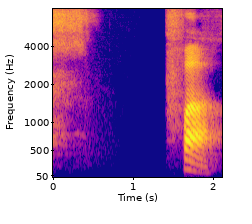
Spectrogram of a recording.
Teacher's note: Fa salli, huruf fa ni macam kita dah sebut selalu, gigi arnab kena duduk atas bibir bawah. Dan angin kena keluar.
